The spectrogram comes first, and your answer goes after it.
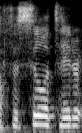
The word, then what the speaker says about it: facilitator: And notice that even though it's written with an I, it's not pronounced like an I.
